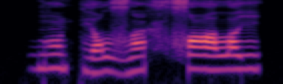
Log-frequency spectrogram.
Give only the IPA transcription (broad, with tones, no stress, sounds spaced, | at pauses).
ɡ õ˦ pʲ ø˩˧˩ lˠ zˤ ĩ˦ x sˤ ɑ˦ lˠ i˦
